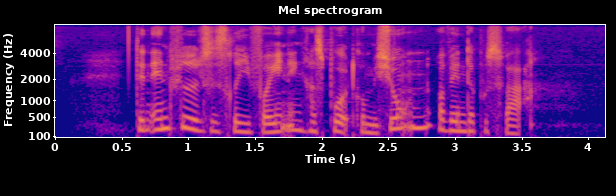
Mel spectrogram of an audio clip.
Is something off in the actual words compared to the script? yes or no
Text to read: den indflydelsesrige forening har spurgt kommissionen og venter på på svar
yes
